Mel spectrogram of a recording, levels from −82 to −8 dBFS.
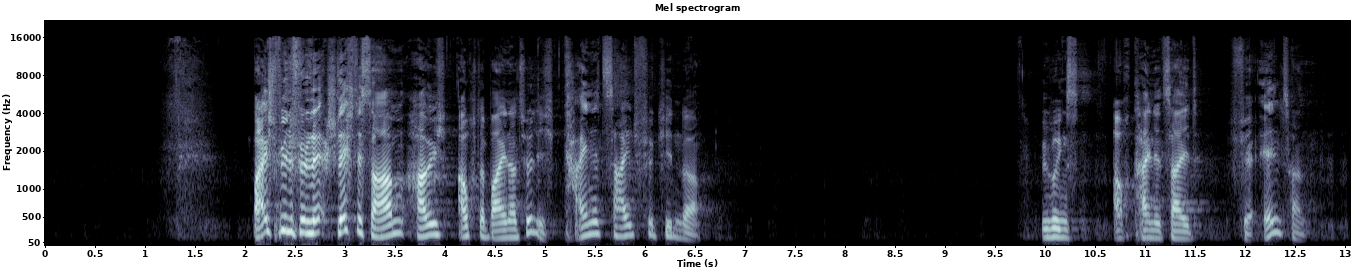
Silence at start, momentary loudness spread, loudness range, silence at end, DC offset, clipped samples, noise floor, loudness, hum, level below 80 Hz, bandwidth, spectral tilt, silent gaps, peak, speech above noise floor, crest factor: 1.3 s; 21 LU; 15 LU; 0.45 s; under 0.1%; under 0.1%; -76 dBFS; -22 LUFS; none; -74 dBFS; 17 kHz; -3.5 dB/octave; none; 0 dBFS; 53 dB; 26 dB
